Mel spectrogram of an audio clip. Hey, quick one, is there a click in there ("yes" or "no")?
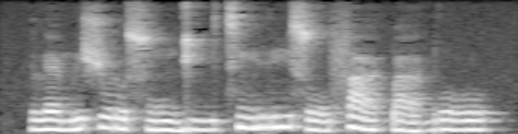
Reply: no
